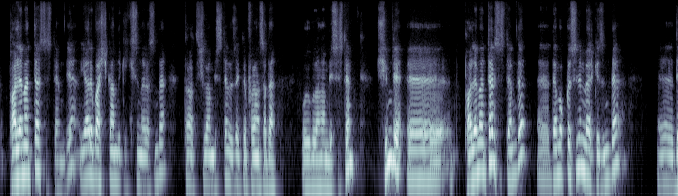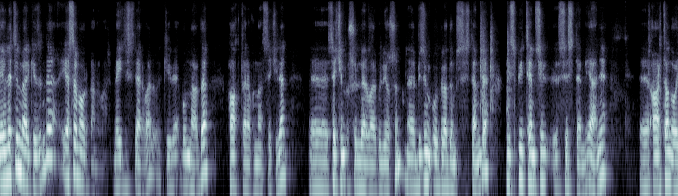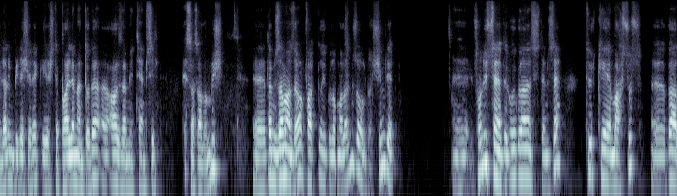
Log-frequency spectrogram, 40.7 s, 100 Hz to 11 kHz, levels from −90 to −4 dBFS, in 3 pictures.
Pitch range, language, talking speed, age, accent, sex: 125-165 Hz, Turkish, 110 wpm, 60-79, native, male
